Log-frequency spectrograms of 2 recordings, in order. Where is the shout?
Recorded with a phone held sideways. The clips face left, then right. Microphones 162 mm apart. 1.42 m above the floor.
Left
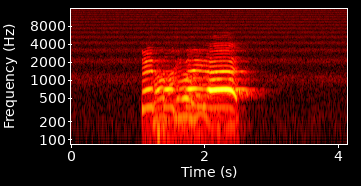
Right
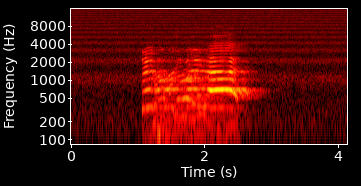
60° left (ahead or behind), 1.2 m.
